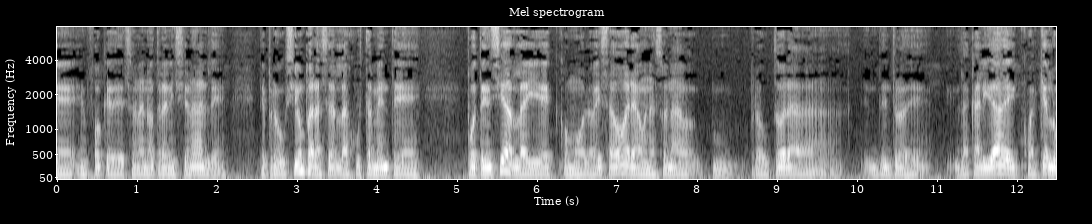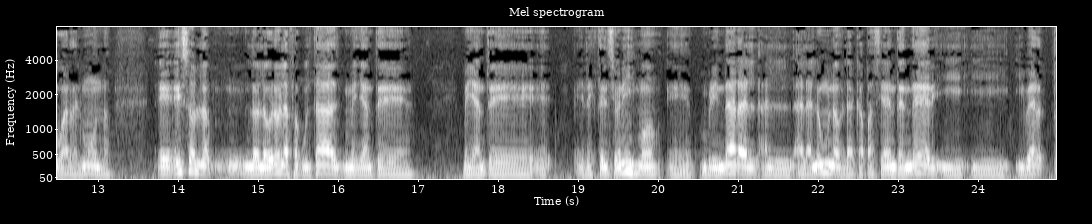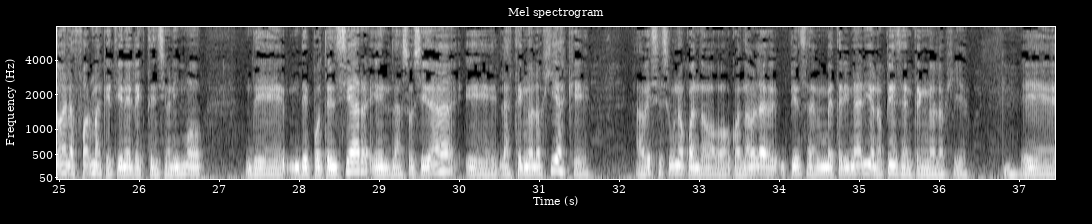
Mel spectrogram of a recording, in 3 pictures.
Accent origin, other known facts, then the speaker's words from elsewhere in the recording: Colonia Caroya, Córdoba, Argentina; born there; yo nací en Colonia Carolla, provincia de Córdoba. Hice mis estudios universitarios en la ciudad de Corrientes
